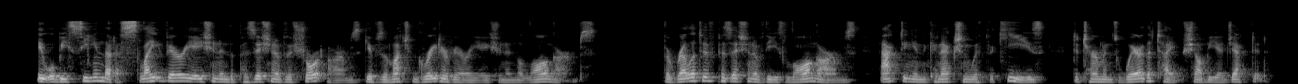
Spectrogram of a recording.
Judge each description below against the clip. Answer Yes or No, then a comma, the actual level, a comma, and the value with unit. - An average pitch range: Yes, average, 3.5 semitones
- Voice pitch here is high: No, low, 120 Hz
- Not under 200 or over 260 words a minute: Yes, fast, 205 wpm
